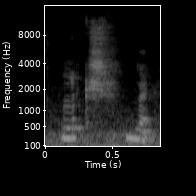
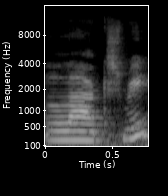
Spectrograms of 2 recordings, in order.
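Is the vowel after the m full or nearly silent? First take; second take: nearly silent; full. First: The vowel after the m is barely heard. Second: The vowel after the m is full. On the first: The speaker calls it right. "the sound after is, is barely any vowel at all" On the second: The speaker calls it wrong. "It's not"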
